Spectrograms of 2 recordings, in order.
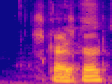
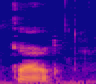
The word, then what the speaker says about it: Skarsgård: And and all the kind of like, even the stuff with like Stargard, what's it, is that how you pronounce his name? – Skarsgård. – Yes, Skarsgård.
